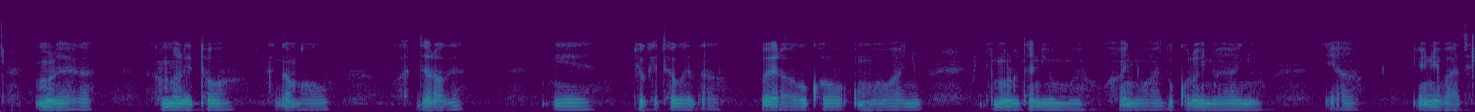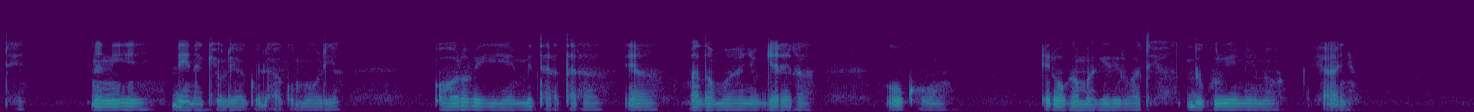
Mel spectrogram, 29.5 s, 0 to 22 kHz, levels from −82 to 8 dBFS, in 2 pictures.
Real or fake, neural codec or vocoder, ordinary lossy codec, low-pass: real; none; none; none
